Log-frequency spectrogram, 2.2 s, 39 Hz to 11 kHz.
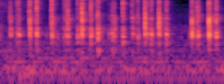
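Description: Typing on a Rosewill RK-9000V2 mechanical keyboard with Cherry Brown switches: a steady, fairly close run of crisp key clacks in quick irregular bursts, heard on their own with no talk.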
